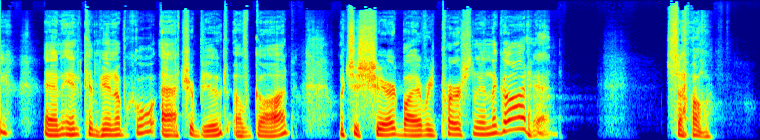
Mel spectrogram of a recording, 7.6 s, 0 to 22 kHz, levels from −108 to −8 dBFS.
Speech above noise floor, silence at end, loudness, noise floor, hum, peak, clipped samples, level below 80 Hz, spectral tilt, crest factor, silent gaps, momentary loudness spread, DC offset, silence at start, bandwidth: 43 dB; 0.5 s; -22 LUFS; -65 dBFS; none; -6 dBFS; under 0.1%; -70 dBFS; -5.5 dB/octave; 16 dB; none; 10 LU; under 0.1%; 0 s; over 20 kHz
